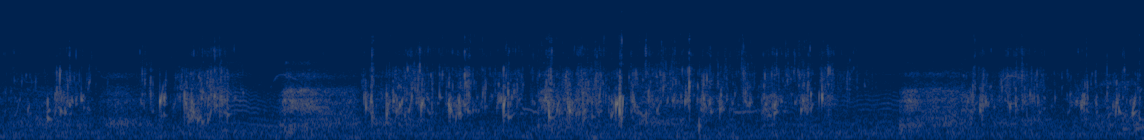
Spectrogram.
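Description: Shallow water splashing and sloshing in irregular bursts as a peacock bass is rubbed and rinsed clean by hand.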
